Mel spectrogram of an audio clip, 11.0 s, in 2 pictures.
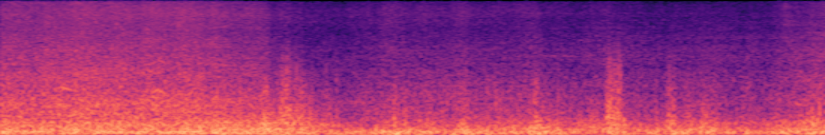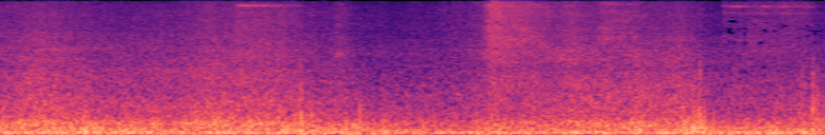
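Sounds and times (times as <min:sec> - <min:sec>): freight train wheels rumbling: 0:00.0 - 0:11.0
rush of hiss: 0:08.7 - 0:09.8.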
